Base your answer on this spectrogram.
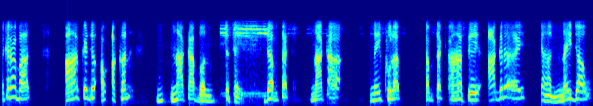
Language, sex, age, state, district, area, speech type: Maithili, male, 60+, Bihar, Sitamarhi, rural, conversation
